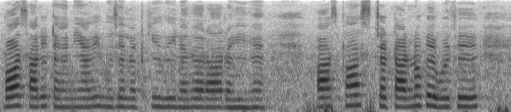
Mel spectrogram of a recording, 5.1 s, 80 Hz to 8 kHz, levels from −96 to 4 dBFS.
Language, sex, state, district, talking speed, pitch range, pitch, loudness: Hindi, female, Chandigarh, Chandigarh, 175 wpm, 220-235 Hz, 230 Hz, -19 LUFS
